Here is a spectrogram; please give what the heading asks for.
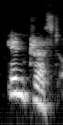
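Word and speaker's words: interest: इसीलिए बच्चे इंटरेस्ट की स्पेलिंग बहुत गलत लिखते हैं, क्योंकि इसको लिखा जाता है, बोलते हैं हम इंटरेस्ट और लिखते क्या है, इंटीरेस्ट, तो ई को गायब कर देते इंटरेस्ट।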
